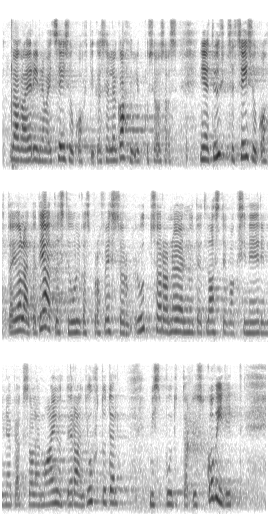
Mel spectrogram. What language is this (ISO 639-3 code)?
est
